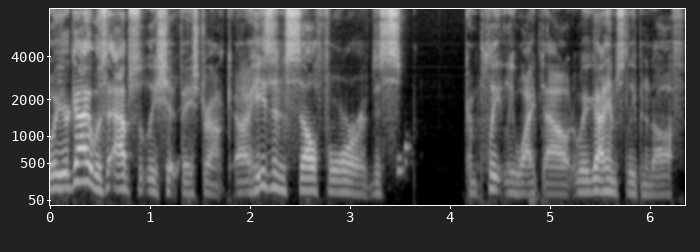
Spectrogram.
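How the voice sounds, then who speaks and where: A man puts on a raspy character voice at a medium pitch, speaking at a fairly quick pace. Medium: actual play. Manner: casual, offhand.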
